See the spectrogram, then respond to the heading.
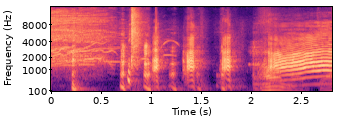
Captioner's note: cast and crew laughing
